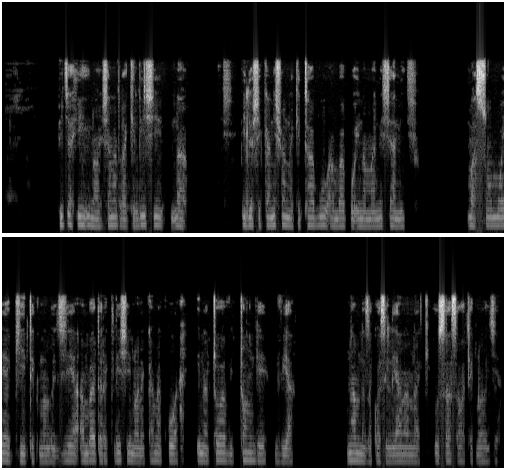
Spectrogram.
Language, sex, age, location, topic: Swahili, male, 18-24, Nairobi, education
